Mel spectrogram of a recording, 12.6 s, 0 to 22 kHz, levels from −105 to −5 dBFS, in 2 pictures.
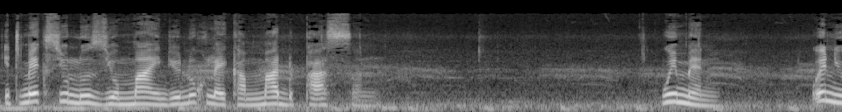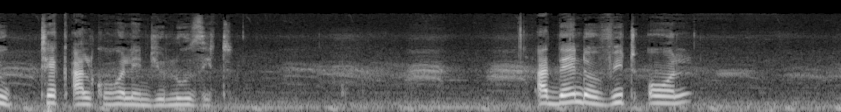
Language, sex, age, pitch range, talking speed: English, female, 20-39, 155-245 Hz, 130 wpm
